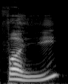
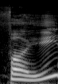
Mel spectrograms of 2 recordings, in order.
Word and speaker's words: phẩy: 그럼 쉼표를 뭐라고 읽냐? 바로 요렇게 읽습니다. phẩy. 한 번 더 읽어볼까요? phẩy 라고 읽습니다.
